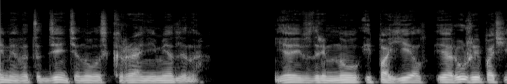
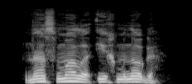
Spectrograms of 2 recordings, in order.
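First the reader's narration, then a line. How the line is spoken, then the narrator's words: Calm explaining. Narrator (Russian): спокойно объяснила я Белозеровой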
